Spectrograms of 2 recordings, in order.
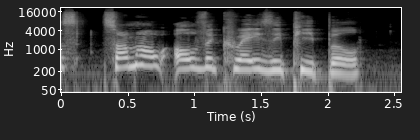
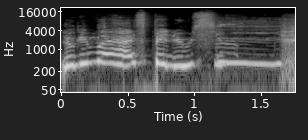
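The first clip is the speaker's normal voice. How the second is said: mock fangirl; 6 semitones higher than usual. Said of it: "echoing the quote".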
